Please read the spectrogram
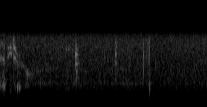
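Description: Near silence with a few faint, sharp clicks, the loudest about three seconds in, and a brief faint voice-like sound at the start.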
